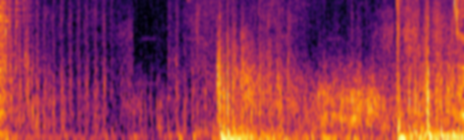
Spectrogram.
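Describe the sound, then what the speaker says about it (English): Gunfire and airstrike explosions from a video game battle: rapid distant shots followed by two loud, close booming blasts. "airstrike is gonna get me"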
